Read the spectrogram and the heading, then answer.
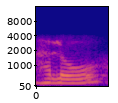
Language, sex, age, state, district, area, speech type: Punjabi, female, 45-60, Punjab, Fazilka, rural, conversation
